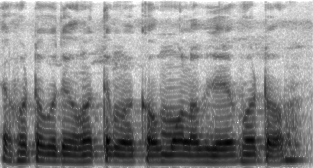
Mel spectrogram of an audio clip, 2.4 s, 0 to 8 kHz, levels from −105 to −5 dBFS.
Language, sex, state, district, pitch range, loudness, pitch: Chakma, male, Tripura, Dhalai, 115-130 Hz, -14 LUFS, 120 Hz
